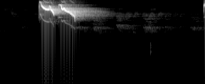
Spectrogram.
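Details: Oriental white-eye, a bird in full wild-style song used to trigger a rival's reply: a single short phrase of high, slurred, downward-sweeping twittering notes, fading out, followed by silence.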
